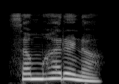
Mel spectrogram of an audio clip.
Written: ಸಂಹರಣ

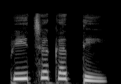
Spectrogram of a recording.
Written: ಪೀಚಕತ್ತಿ

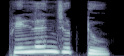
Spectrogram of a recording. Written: ಪಿಳ್ಳಂಜುಟ್ಟು

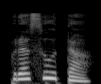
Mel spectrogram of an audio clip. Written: ಪ್ರಸೂತ

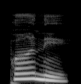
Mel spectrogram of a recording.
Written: ಪನೆ

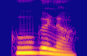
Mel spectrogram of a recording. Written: ಕೂಗಳ

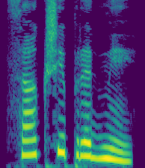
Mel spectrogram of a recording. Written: ಸಾಕ್ಷಿಪ್ರಜ್ಞೆ

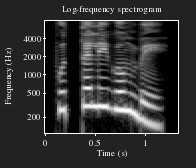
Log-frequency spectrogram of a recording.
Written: ಪುತ್ತಲಿಗೊಂಬೆ

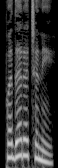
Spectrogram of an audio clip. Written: ಪಾದಾರ್ಚನೆ

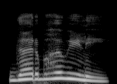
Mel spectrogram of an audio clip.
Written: ಗರ್ಭವಿಳಿ

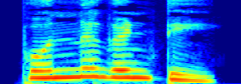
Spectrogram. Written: ಪೊನ್ನಗಂಟಿ

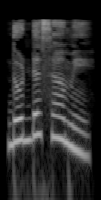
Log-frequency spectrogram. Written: ದೊಡ್ಡಸಾಮೆ

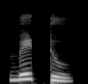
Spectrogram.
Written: ಬೆಟ್ಟು

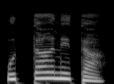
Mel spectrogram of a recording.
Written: ಉತ್ತಾನಿತ

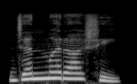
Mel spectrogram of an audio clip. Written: ಋಷಿ

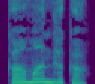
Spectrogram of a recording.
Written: ಕಾಮಾಂತಕ

